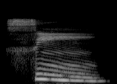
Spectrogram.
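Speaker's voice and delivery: "Sim" with a long nasal vowel. Shown as a demonstration. Teacher showing the word for yes, very nasal "Sim". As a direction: draw out "Sim" through the nose, lips open. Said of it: "very nasal".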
